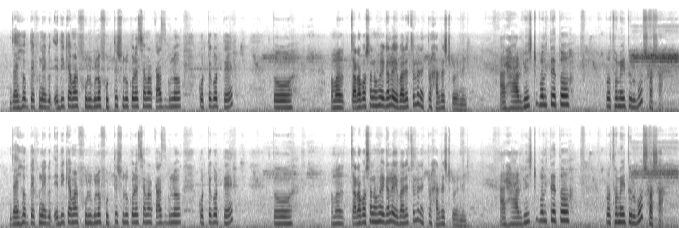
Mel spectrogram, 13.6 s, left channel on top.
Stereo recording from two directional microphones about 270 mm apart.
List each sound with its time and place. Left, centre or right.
0.3 s speech: centre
